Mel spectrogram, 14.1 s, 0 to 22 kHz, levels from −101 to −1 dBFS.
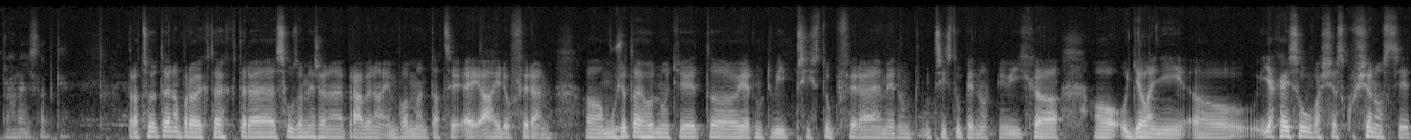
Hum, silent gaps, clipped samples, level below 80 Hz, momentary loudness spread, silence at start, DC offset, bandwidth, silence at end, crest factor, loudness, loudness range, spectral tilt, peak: none; none; under 0.1%; -60 dBFS; 10 LU; 0.05 s; under 0.1%; 15.5 kHz; 0 s; 20 dB; -31 LUFS; 4 LU; -7 dB/octave; -10 dBFS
